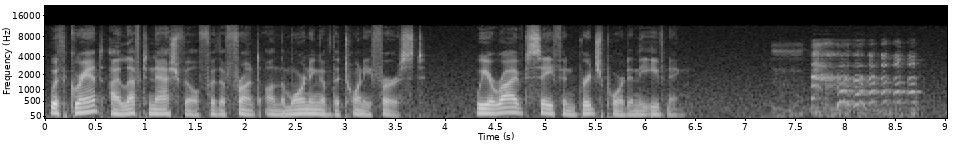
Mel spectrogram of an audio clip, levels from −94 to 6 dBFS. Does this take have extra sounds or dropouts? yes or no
yes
